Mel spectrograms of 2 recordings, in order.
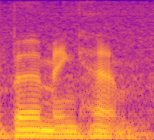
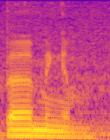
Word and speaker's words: Birmingham: Like an American would be far more likely to say Birmingham, where we almost completely remove the end of it and it's just Birmingham.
